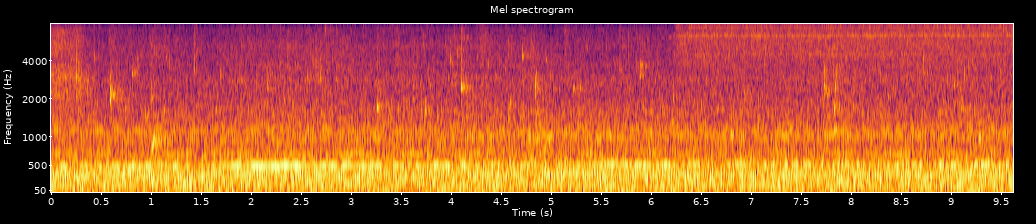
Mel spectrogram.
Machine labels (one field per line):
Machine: pump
